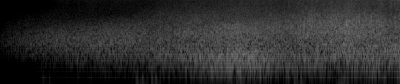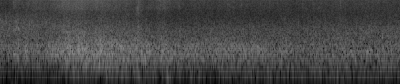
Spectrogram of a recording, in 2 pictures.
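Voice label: sea subliminal induction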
